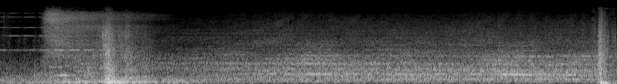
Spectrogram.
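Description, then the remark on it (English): A train rumbles steadily at a station, with a hiss of air at the start and a couple of sharp metallic clanks, one early and one at the end. No one speaks. “Come on, give me your stuff and hang up the phone or you'll miss the train.”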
